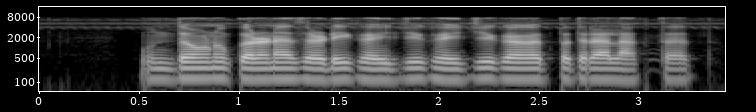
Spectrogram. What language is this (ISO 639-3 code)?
mar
